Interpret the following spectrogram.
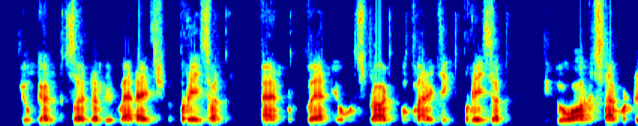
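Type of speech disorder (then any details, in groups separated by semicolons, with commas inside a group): Electrolarynx speech; throat cancer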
